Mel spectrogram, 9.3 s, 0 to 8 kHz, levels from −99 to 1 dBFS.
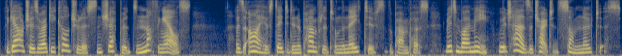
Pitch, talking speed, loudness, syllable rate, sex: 220 Hz, 195 wpm, -19 LUFS, 6.0 syllables/s, female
